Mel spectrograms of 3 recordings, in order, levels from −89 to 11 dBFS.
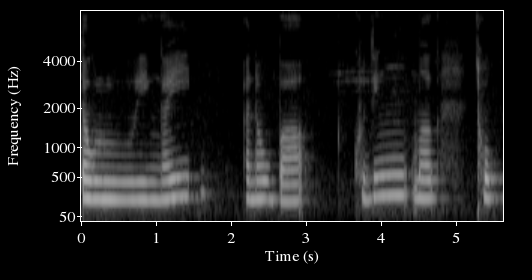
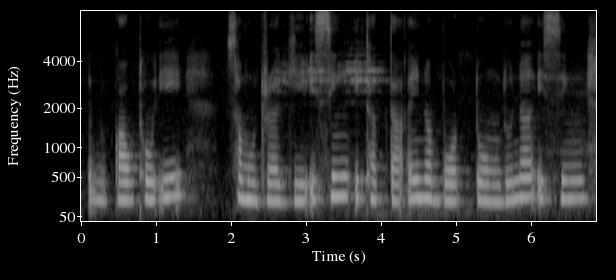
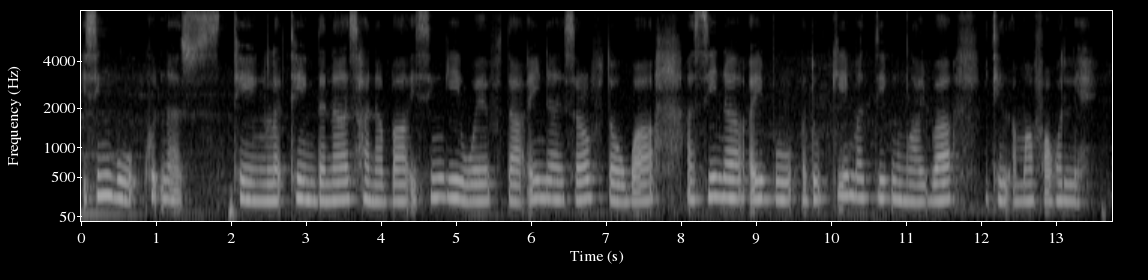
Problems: background sounds at intervals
